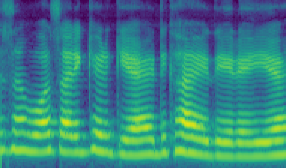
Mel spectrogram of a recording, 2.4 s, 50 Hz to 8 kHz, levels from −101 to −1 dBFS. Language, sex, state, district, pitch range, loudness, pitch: Hindi, female, Punjab, Kapurthala, 215-260 Hz, -15 LUFS, 240 Hz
